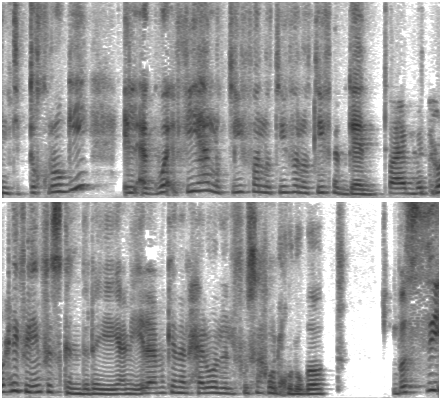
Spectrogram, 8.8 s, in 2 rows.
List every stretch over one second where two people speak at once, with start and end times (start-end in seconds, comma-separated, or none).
none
